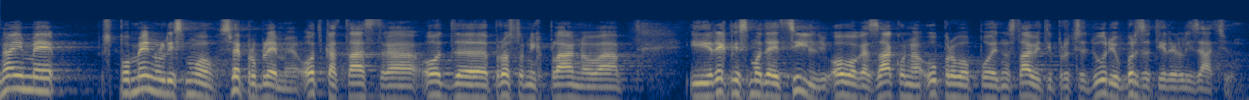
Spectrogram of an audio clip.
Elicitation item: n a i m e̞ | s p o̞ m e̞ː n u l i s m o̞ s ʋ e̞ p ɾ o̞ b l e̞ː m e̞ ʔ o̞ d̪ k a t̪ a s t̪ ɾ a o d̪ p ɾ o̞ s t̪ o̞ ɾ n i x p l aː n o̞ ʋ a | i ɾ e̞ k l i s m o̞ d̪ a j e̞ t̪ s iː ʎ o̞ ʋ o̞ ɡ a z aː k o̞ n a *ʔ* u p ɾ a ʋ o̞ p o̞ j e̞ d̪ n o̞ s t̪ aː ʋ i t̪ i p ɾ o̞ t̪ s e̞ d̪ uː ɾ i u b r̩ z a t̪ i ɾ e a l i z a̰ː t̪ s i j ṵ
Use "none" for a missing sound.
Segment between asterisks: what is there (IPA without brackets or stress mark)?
ʔ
